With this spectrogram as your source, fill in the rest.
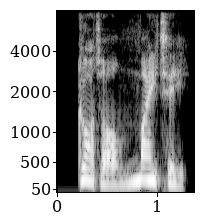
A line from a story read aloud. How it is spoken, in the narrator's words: he cried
